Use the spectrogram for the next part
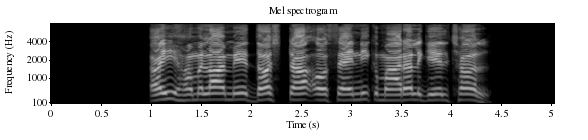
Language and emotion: Maithili, neutral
